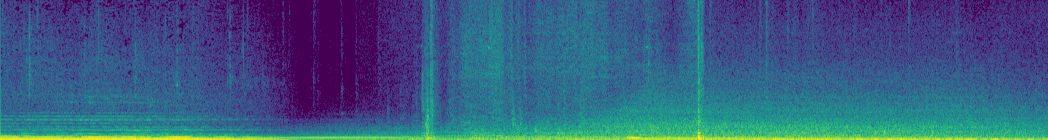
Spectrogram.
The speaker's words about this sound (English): You're in your car on a sunny August afternoon, window rolled down to feel the breeze.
